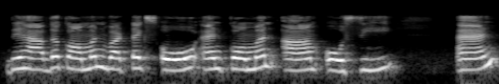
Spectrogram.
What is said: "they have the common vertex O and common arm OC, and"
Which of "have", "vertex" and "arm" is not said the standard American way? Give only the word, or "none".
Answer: none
